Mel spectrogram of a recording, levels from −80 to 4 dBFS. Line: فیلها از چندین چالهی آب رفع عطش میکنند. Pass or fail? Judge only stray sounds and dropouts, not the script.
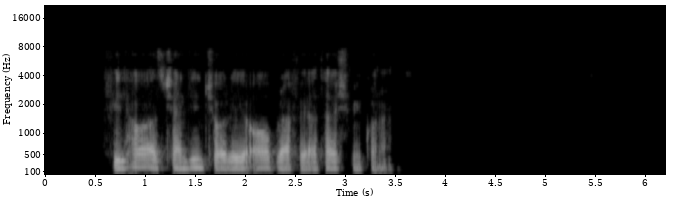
pass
